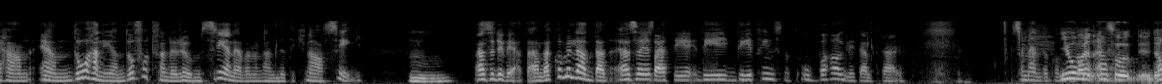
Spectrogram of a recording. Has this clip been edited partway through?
yes; 1 cut; at 6.5 s

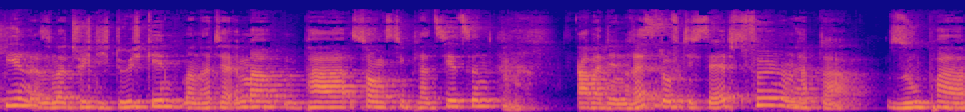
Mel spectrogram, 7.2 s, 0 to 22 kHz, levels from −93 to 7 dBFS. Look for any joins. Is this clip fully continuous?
yes; 0 cuts

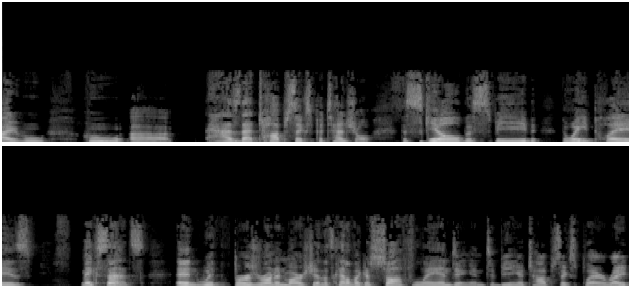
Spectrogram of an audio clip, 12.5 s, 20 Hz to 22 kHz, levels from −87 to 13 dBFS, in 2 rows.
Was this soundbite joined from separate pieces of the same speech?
yes; 1 cut; at 8.5 s

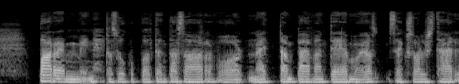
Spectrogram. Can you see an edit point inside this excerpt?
yes; 1 cut; at 1.0 s

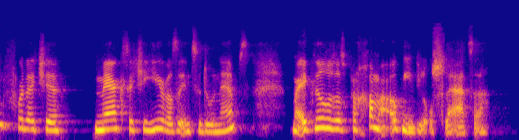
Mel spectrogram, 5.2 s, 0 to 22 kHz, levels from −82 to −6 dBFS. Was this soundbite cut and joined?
no; 0 cuts

